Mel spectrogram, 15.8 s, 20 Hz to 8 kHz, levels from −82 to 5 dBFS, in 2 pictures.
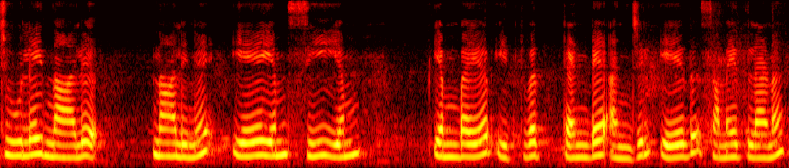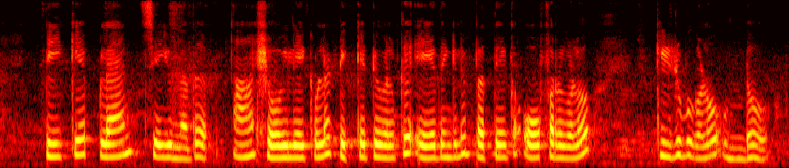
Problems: none marked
